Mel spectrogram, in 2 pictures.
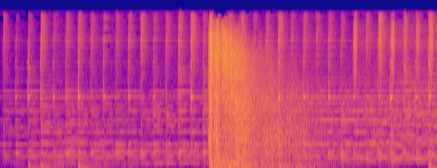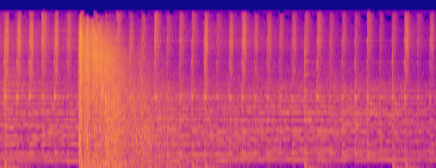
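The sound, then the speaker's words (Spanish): Two recreated pipe bombs detonate: gunpowder packed in metal pipes with end caps. Each gives a sudden, sharp explosive boom that decays slowly over several seconds, heard over a steady tonal background. “Para obtener información más detallada, los especialistas recrearon y detonaron las bombas.”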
